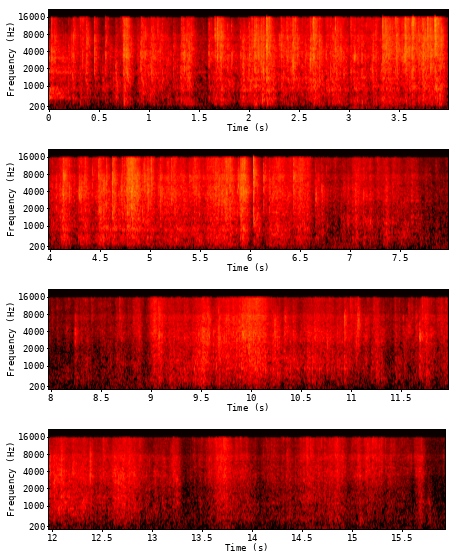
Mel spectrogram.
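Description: Shipping packaging crinkling and rustling in irregular bursts as a package is opened by hand.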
